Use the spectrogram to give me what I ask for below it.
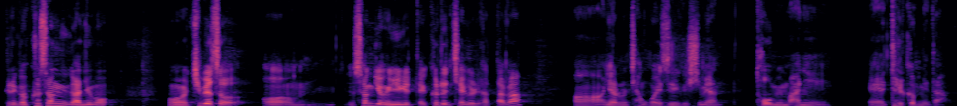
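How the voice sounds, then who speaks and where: A man's voice: medium pitch, brisk, creaky. A middle-aged male pastor giving a conversational sermon, with joking asides to his congregation.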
